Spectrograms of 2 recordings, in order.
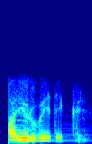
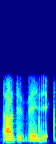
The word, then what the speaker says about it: Ayurvedic: Is it Vedic or Vedic? – Ayurvedic. – Ayurvedic, that's what I thought.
